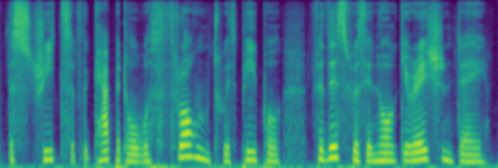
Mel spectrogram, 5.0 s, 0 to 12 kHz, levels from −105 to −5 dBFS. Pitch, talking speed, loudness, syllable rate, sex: 165 Hz, 170 wpm, -20 LUFS, 5.2 syllables/s, female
